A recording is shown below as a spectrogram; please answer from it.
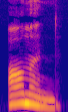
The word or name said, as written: almond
